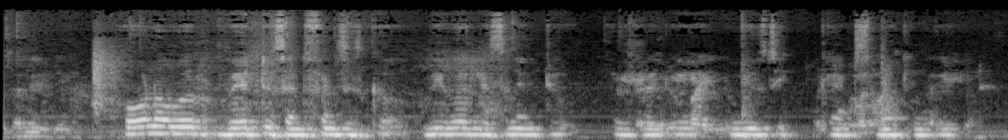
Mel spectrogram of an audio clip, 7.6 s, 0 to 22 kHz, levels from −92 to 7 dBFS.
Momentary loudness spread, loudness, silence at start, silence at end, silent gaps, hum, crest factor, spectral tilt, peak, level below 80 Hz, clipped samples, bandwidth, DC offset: 14 LU; -14 LUFS; 0.05 s; 0.15 s; none; none; 14 dB; -6.5 dB/octave; 0 dBFS; -42 dBFS; under 0.1%; 16 kHz; under 0.1%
